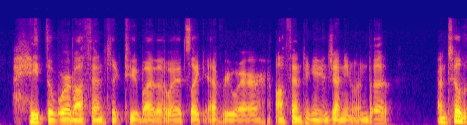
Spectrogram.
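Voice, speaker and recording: Against a quiet background, a man with an American accent talks very fast at a fairly low pitch, his intonation fairly even. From Philadelphia, US. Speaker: therapist. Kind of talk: casual interview. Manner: halting, many fillers.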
